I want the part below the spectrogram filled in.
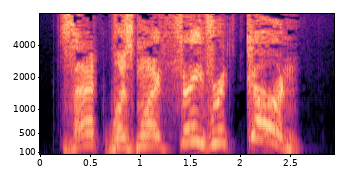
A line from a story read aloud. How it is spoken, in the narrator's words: I bellowed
